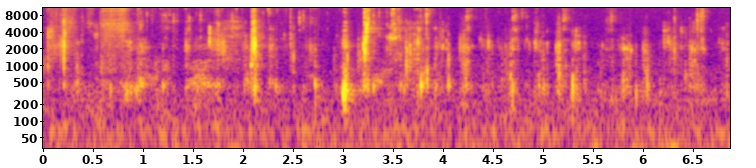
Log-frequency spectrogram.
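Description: A person chewing a mouthful of breakfast burger on an everything bagel, close to the microphone. It is faint, with small crunches and mouth clicks scattered irregularly throughout.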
